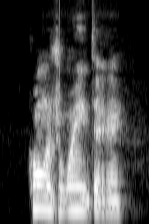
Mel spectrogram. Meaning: third-person singular conditional of conjoindre
- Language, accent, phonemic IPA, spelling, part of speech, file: French, Canada, /kɔ̃.ʒwɛ̃.dʁɛ/, conjoindrait, verb, LL-Q150 (fra)-conjoindrait.wav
